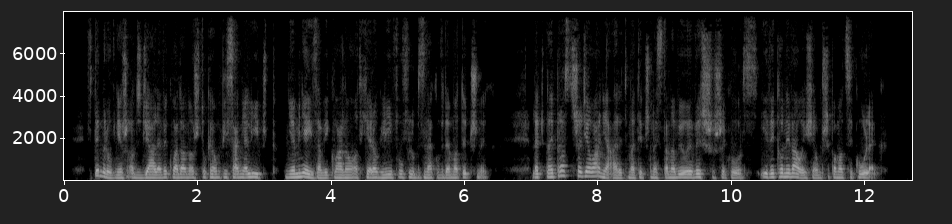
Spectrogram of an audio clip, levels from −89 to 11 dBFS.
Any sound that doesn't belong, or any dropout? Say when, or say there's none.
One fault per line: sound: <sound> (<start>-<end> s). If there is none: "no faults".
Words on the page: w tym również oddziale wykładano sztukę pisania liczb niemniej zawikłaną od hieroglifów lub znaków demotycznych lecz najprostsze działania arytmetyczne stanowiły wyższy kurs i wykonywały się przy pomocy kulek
no faults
